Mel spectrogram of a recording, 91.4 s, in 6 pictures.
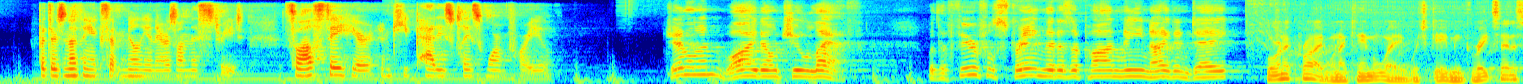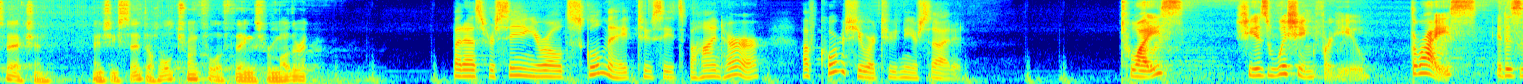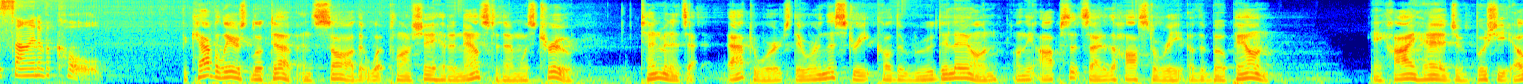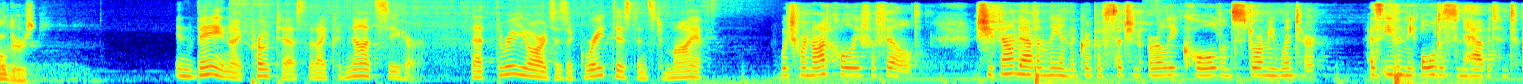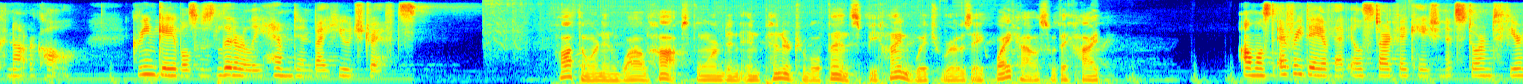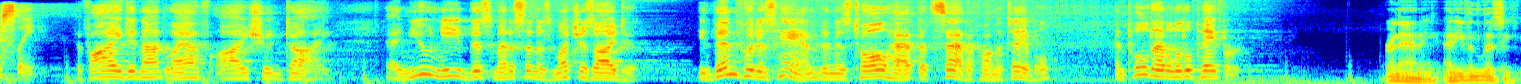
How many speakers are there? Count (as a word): six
